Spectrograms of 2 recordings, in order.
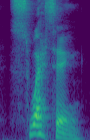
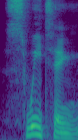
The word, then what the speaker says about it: sweating: to you you are sweating pronunciation I often hear sweet Sweeting no sweating the verb sweat and how can he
